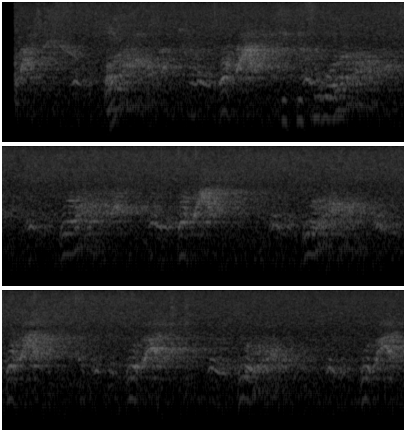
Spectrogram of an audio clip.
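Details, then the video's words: Black-and-white ruffed lemurs in Ranomafana National Park, Madagascar, giving weird, raucous noises: harsh, broadband barking bursts repeated roughly every one to two seconds in a steady, rolling chorus. "White and black ruffed lemurs sounds Madagascar ranomafana weird sounds"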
